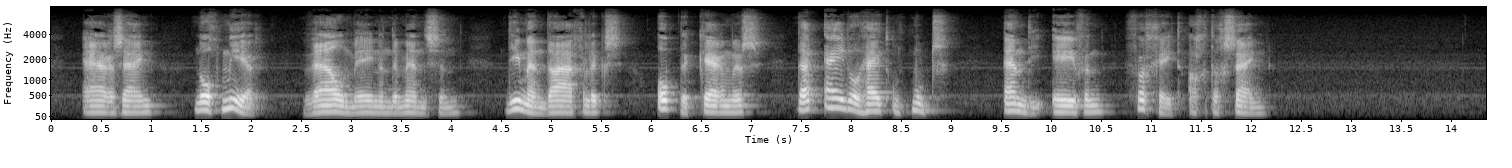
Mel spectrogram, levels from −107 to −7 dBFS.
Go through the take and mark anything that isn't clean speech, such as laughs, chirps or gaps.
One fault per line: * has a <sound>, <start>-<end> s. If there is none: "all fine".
all fine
